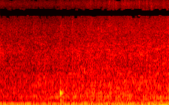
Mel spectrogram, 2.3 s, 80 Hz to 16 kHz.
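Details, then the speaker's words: Fluval FX6 canister filter after a water change: inlet valve closed, filter unplugged, valve reopened; a low watery rumble with faint gurgling as trapped air bleeds out and the canister fills with water, fixing sputtering output. "what that's doing is releasing the air that's trapped inside your fx6 and filling the entire canister with water"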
